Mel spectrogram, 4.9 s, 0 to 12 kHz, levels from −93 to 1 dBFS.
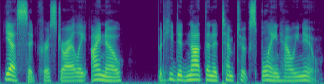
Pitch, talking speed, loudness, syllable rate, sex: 165 Hz, 210 wpm, -20 LUFS, 4.7 syllables/s, female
